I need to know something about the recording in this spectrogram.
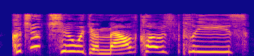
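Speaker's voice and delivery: big, loud, high complaint. Acted. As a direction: say it loud and wide-eyed. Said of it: "so is her voice".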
